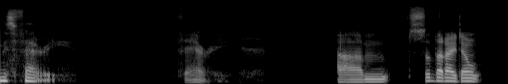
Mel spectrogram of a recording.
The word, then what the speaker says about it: Fayre: My name is Fairy. Very. So that I don't goof this up, will you please spell that?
